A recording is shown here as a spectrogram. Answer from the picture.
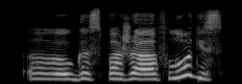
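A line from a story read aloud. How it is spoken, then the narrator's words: Confused voice. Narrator (Russian): Голос девушки звучал растерянно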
